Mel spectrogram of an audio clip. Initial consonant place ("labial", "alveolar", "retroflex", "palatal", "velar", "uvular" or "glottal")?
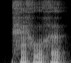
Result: glottal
